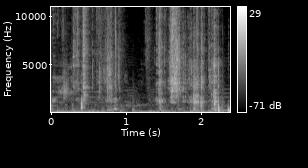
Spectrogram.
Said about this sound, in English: Got a little pot here with the spice in. Anton doesn't know what it is and he looks a little bit apprehensive, but also quite eager to get going. So I've covered it up with some foil. So if you take the top off.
